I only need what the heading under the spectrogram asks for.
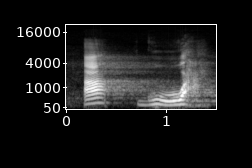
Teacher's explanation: A força está no A. O U é a semivogal. Ela é reproduzida de forma mais fraca. Então, vai da mais fraca para a mais forte. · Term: crescente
